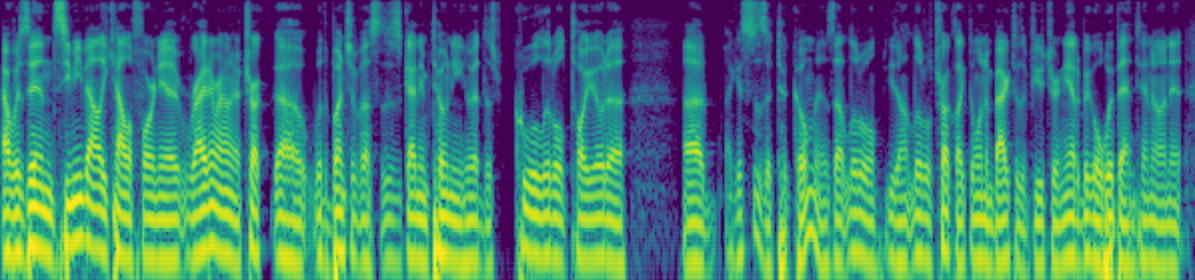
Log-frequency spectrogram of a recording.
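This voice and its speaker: A man's voice: sits low, fairly even intonation, quick pace, a little mellow, no echo, clean studio sound. A middle-aged American man hosting a podcast in a casual, enthusiastic, slangy solo chat. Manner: informal, enthusiastic, slangy, chatty. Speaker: podcast host.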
